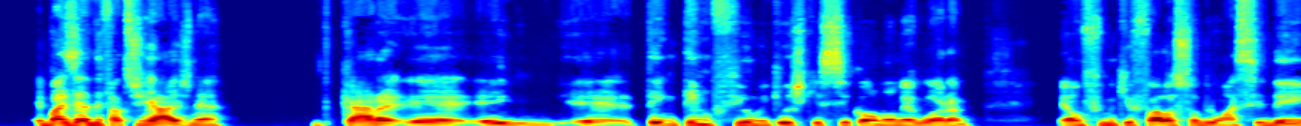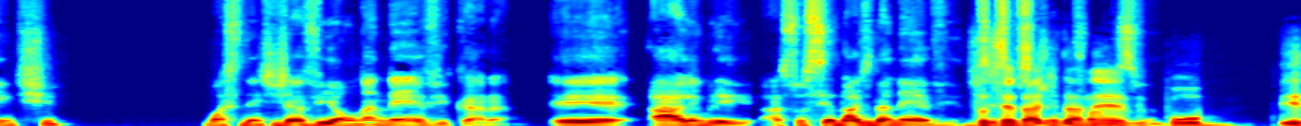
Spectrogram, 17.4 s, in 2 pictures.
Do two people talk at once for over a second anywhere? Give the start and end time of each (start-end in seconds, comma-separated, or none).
15.1-16.5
